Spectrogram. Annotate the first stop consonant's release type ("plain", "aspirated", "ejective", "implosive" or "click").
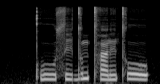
ejective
